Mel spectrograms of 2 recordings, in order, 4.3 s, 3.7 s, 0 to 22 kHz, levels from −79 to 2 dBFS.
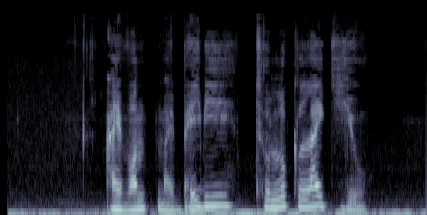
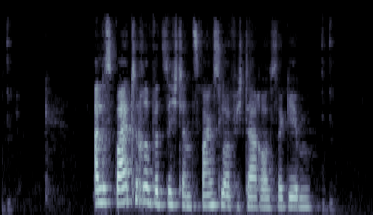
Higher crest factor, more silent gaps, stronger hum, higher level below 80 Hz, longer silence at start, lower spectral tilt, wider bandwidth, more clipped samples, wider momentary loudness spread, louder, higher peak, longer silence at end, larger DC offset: about the same, 18 dB vs 22 dB; neither; neither; first, -34 dBFS vs -66 dBFS; second, 0.1 s vs 0.95 s; first, -6 dB/octave vs -3.5 dB/octave; about the same, 16 kHz vs 16.5 kHz; neither; first, 19 LU vs 9 LU; second, -24 LUFS vs -21 LUFS; second, -8 dBFS vs -2 dBFS; second, 0 s vs 0.6 s; neither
